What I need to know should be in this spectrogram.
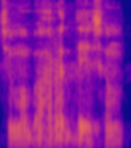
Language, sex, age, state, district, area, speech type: Telugu, male, 18-30, Andhra Pradesh, Nellore, rural, spontaneous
